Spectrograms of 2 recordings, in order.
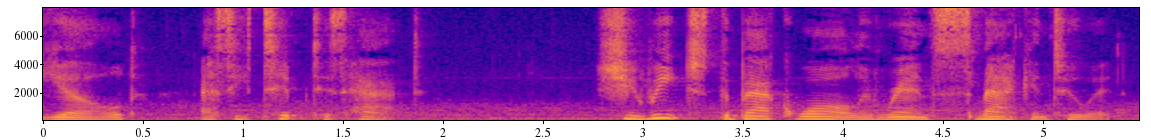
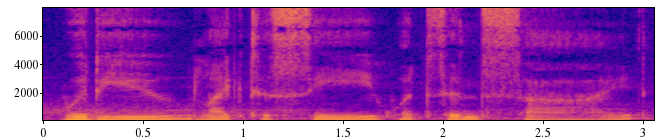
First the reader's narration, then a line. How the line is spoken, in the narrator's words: His voice was smooth and syrupy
